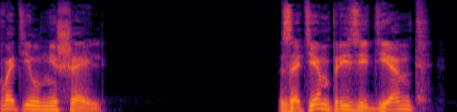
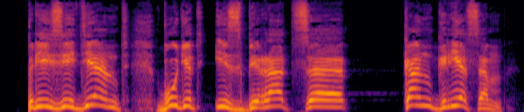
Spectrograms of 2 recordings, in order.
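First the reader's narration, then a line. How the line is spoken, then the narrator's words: Yelled. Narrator (Russian): завопил Мишель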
